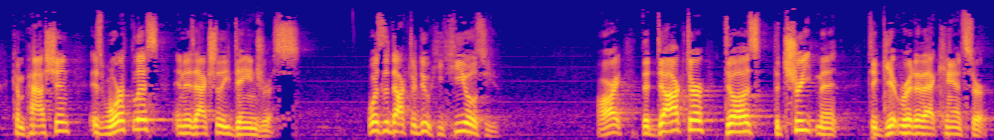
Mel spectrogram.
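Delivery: normal talking voice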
